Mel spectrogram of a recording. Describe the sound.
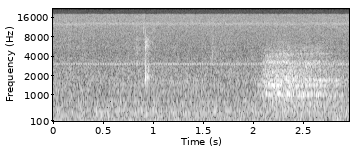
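A slow, deep inhaled breath during a guided breathing and neck-stretch exercise, heard as a soft, airy rush in the final second after near silence.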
